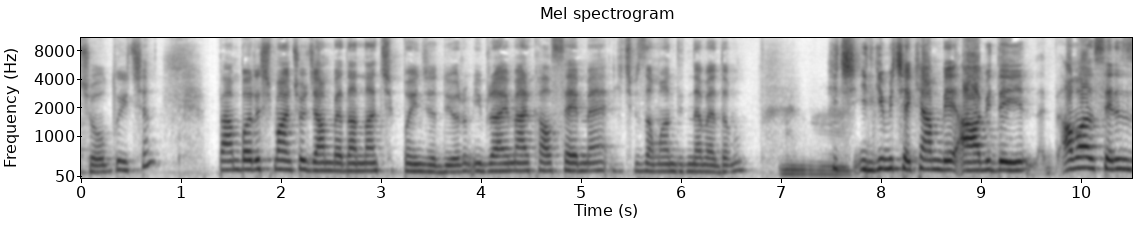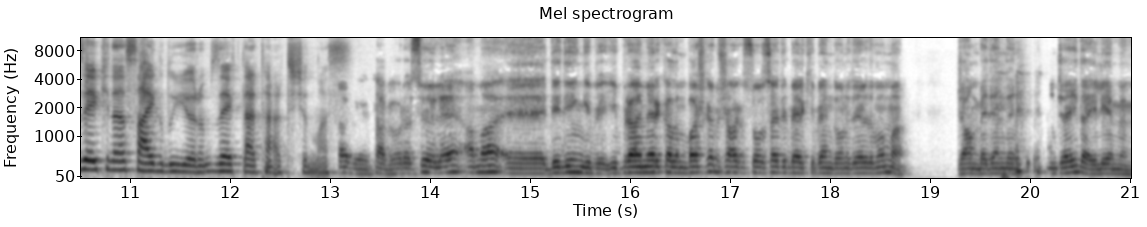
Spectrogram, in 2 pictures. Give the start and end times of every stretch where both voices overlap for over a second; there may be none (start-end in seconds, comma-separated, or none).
none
